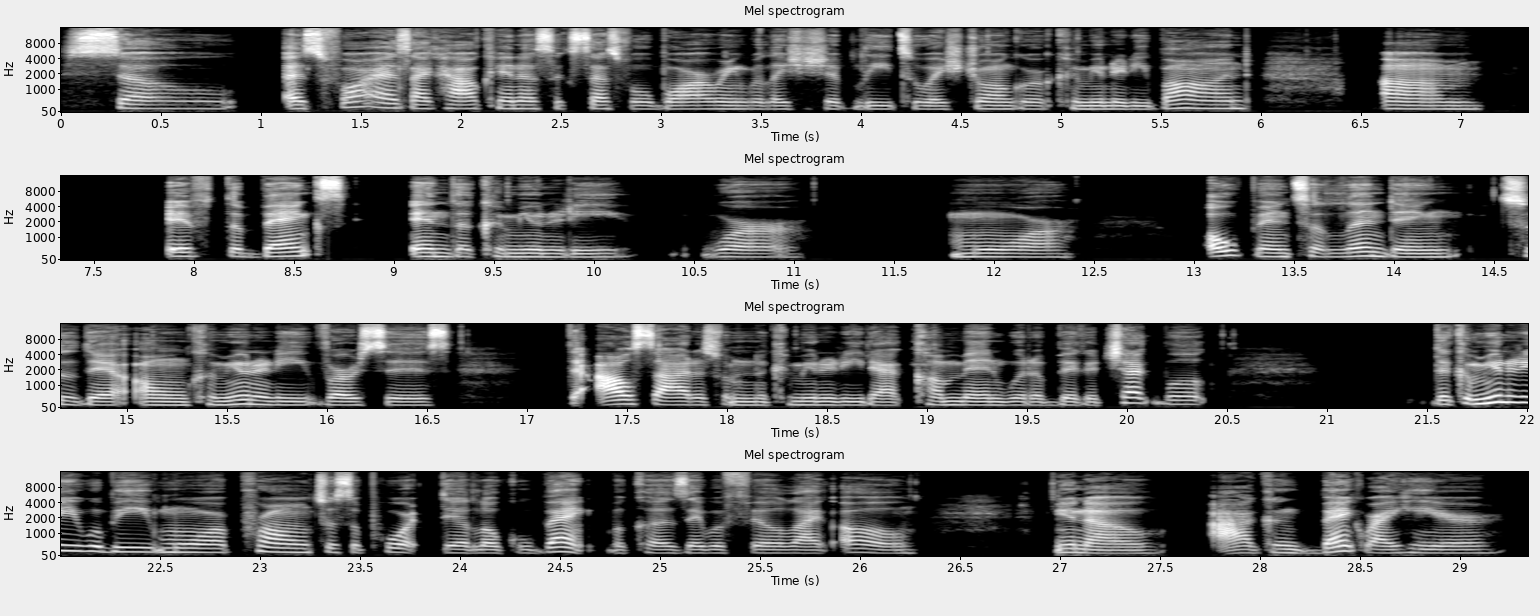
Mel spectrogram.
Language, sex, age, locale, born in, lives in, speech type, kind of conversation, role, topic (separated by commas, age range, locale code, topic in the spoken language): English, female, 40-44, en-US, United States, United States, conversation, unstructured, none, How does borrowing and sharing help build trust and connection in a community?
